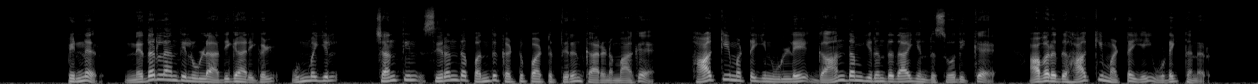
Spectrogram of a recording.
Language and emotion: Tamil, neutral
